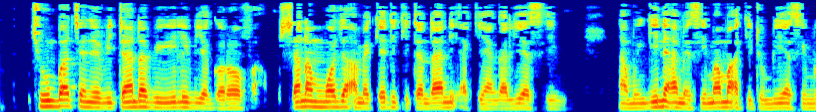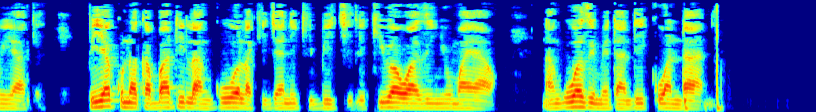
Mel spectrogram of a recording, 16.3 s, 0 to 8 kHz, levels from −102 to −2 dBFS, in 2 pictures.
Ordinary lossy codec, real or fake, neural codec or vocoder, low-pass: MP3, 32 kbps; real; none; 7.2 kHz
